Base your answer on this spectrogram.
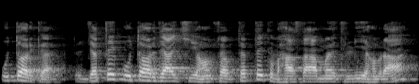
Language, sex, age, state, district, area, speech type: Maithili, male, 60+, Bihar, Samastipur, rural, spontaneous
